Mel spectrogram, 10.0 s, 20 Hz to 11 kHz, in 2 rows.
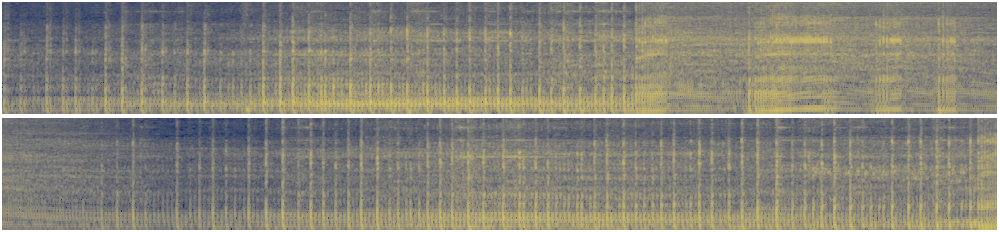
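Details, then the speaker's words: Vintage STIHL 011 AV mini chainsaw, restored, with chain brake, cutting trees: sharp two-stroke buzz bogs smoothly into the cut and recovers cleanly, revs rising and falling evenly; healthy saw cutting normally under load. "so yeah she's a little beast let's fire it up and i'll go cut some trees"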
